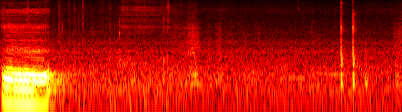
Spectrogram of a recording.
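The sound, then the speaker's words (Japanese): Keys pressed for the Windows Ctrl+Windows+arrow shortcut that switches virtual desktops: two crisp, separate key clicks near the end. They follow a brief burst of speech and a quiet, low stretch. “コントロールキーと Windows キーと左右のキーを押すと、ショートカットでこうやって切り替えることができます。”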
